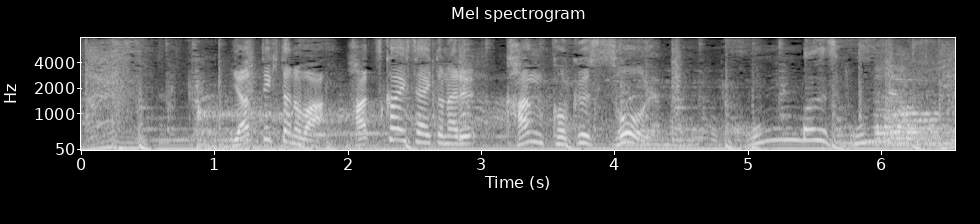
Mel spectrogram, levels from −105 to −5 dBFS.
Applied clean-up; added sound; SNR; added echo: none; none; none; none.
